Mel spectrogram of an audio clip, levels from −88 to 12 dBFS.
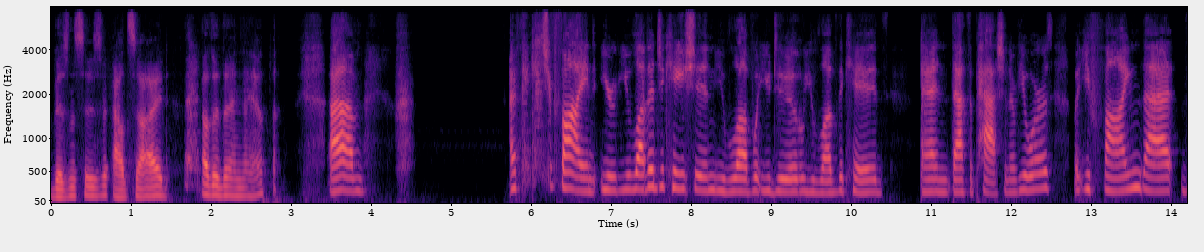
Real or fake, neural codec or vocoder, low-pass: fake; codec, 16 kHz in and 24 kHz out, 0.8 kbps, FocalCodec, streaming, 65536 codes; 7.2 kHz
